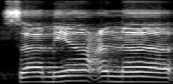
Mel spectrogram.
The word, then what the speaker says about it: سمعنا: Untuk ain ini bersifat tawasud, artinya tidak terlalu ditekan dan tidak terlalu dilepas. Jadi sami'na lemas saja membacanya. Sami'na wa ata'na wattaqullah.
